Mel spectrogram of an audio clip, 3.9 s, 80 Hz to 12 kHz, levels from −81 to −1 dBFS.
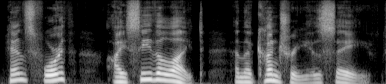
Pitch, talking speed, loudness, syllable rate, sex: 155 Hz, 155 wpm, -17 LUFS, 4.7 syllables/s, male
